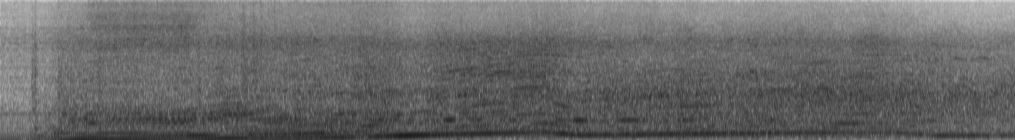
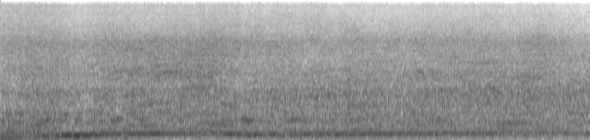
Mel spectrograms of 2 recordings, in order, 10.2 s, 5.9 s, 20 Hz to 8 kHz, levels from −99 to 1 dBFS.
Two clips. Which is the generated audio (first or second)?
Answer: second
